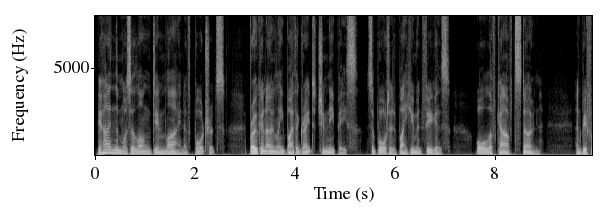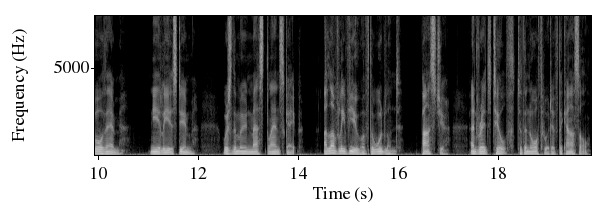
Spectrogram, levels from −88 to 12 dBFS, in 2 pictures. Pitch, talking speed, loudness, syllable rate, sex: 105 Hz, 150 wpm, -20 LUFS, 4.8 syllables/s, male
